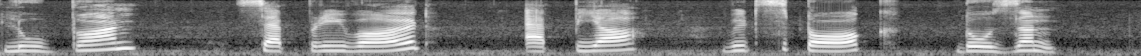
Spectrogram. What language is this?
Punjabi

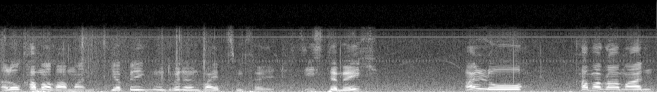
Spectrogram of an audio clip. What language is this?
German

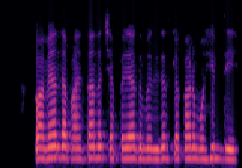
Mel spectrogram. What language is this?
Pashto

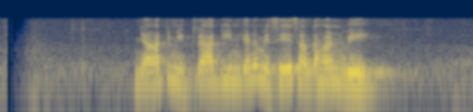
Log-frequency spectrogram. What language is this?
Sinhala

